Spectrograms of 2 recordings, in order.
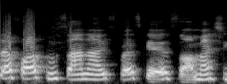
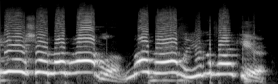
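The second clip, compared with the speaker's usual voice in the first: high, mock-friendly guard voice; squeaky high imitation of the guard; security guard voice; 13 semitones higher than usual. Quoting the security guard in a high mock voice. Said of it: "He said".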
